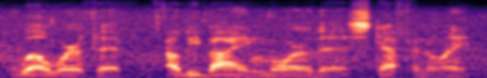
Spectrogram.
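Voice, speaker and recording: A man giving a casual, unhurried review to camera outdoors, musing and trailing off as he puffs on a pipe. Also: low voice, flat delivery. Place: outdoors in the wind. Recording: noisy outdoor recording with wind and traffic.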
